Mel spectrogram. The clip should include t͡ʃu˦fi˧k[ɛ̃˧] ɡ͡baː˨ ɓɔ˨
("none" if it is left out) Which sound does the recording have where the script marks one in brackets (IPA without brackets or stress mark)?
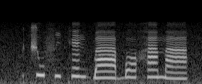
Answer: ɛ̃˧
